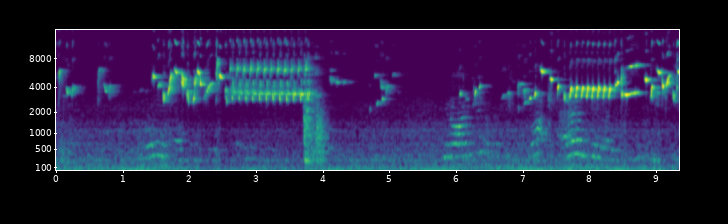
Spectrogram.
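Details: A European goldfinch × Timbrado canary hybrid, recorded March 3, 2024, sings high, fast trills and twittering phrases, with a long buzzy rolled trill in the middle and a rapid rattling trill at the end.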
